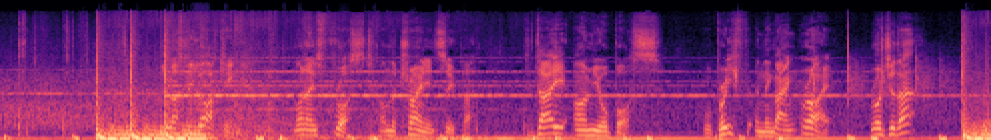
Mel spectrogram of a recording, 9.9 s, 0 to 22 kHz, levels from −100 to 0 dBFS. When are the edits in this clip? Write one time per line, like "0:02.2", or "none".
none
